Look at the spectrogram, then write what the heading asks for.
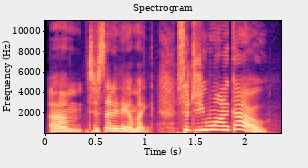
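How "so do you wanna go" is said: high, lilting mock-British question; adopted British accent. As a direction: slip into a British lilt. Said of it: "I do already. My friends make fun".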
